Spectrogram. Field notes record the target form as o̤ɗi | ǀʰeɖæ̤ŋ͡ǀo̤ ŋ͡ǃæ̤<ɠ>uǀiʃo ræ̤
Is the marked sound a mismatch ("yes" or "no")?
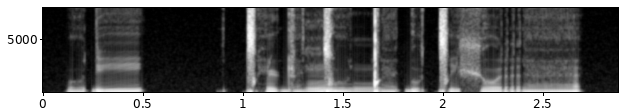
no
